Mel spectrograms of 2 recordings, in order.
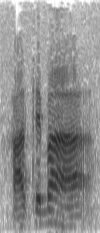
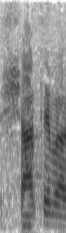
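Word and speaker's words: Xàtiva: خاطبہ کا ایک تلفظ شاطبہ بھی ہے اور یہ معین طور پر نہیں کہا جا سکتا کہ کون سا تلفظ درست ہے.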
